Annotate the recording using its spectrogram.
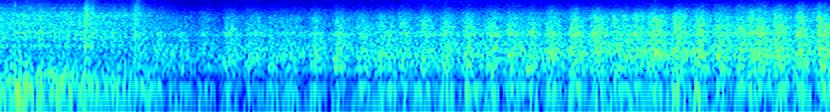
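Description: A steam locomotive puffs in the distance as it approaches.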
